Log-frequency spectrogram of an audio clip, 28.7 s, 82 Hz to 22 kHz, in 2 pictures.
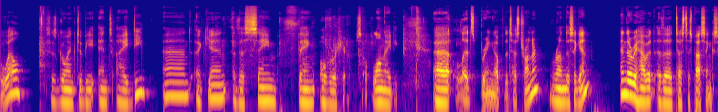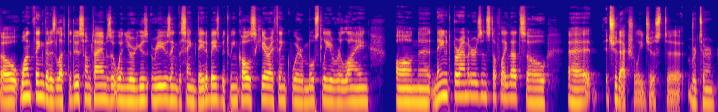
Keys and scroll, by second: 2.2 super+s, 3.1 super+c, 3.9 ctrl+s, 5.1 super+v, 5.8 alt+BackSpace, 7.2 super+s, 7.9 super+2, 8.6 super+t.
